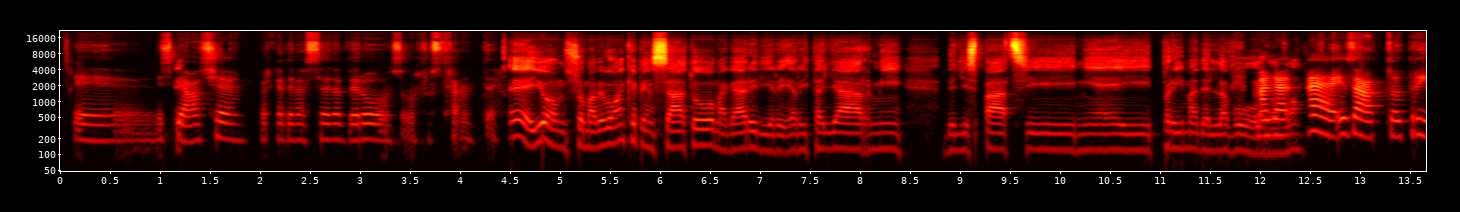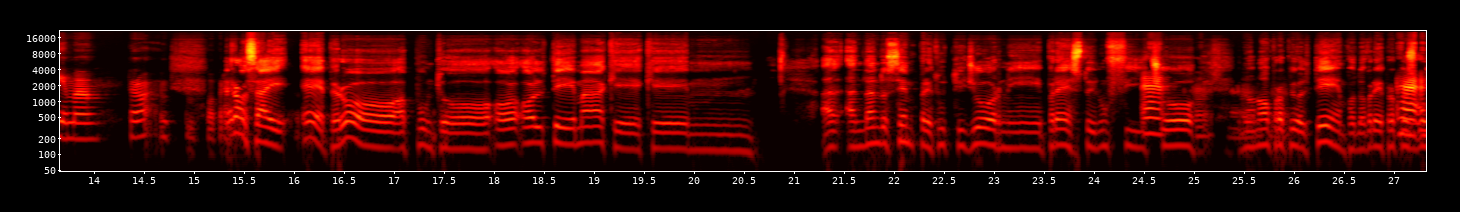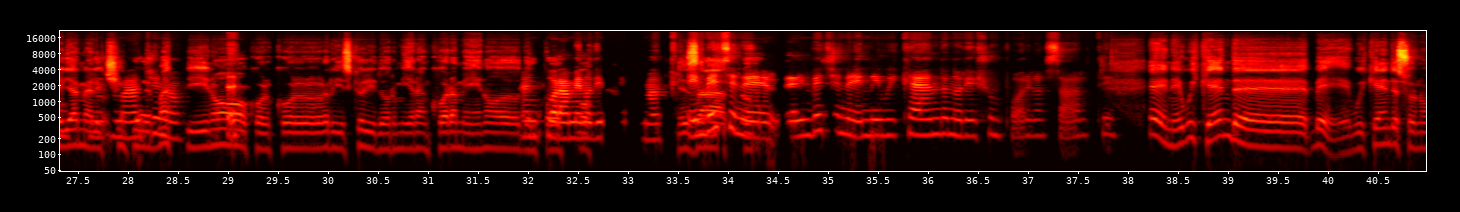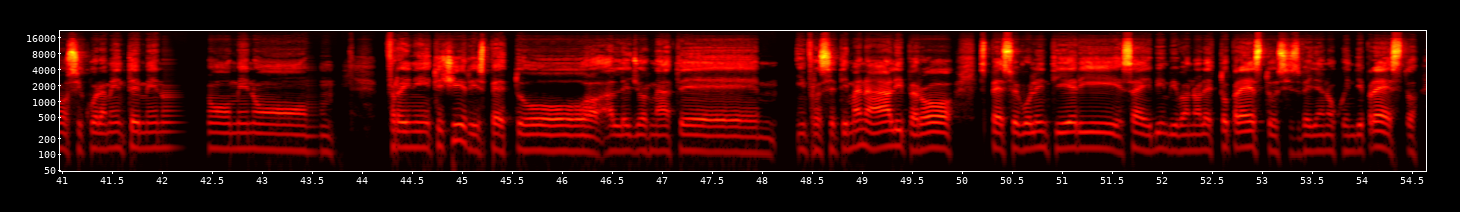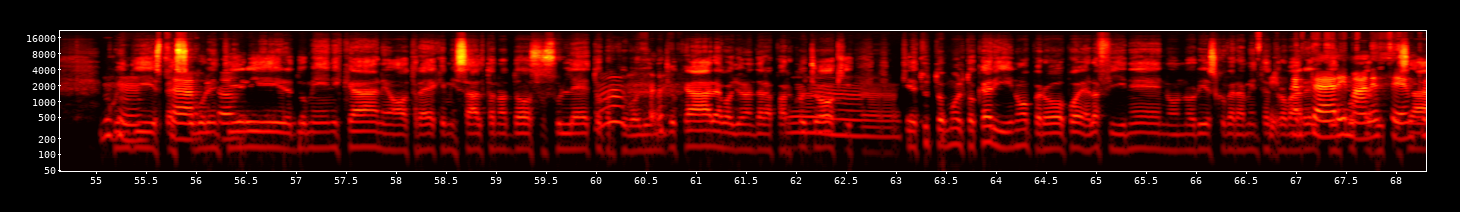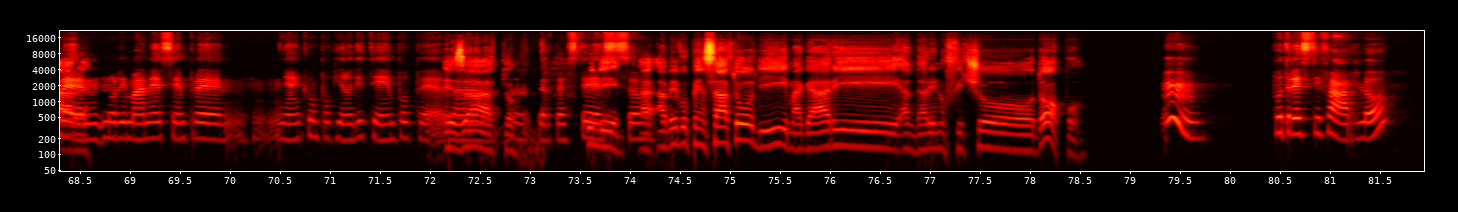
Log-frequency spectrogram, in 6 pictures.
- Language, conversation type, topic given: Italian, advice, Come ti senti quando ti senti sopraffatto dal carico di lavoro quotidiano?
- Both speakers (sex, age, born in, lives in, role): female, 30-34, Italy, Italy, advisor; male, 50-54, Italy, Italy, user
- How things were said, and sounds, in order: tapping; other background noise; unintelligible speech; "proprio" said as "propio"; "proprio" said as "propio"; chuckle; chuckle; drawn out: "Ah"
